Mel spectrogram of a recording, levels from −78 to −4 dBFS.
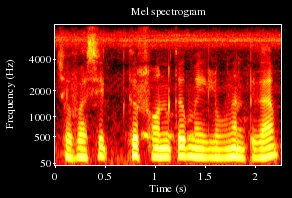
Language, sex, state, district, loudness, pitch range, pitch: Wancho, male, Arunachal Pradesh, Longding, -15 LUFS, 130-150 Hz, 140 Hz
